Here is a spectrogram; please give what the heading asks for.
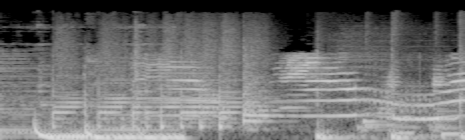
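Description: A cat meows repeatedly in a loud, drawn-out, wavering voice, its pitch sliding up and down across several calls with brief thumps and rustles underneath.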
